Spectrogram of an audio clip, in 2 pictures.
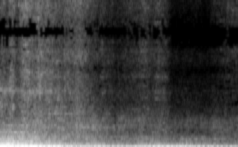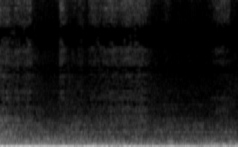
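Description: Diesel train moving away, its engine and rolling noise loudest at the start and fading steadily.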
